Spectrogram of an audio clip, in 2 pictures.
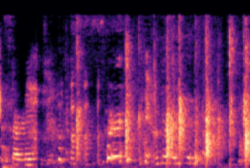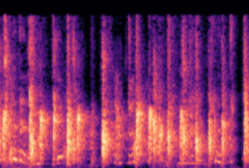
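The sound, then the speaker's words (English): A crowd doing a slow clap in unison, starting at a steady beat and continuing as a loud, sharp rhythm of claps, with a brief voice at the start and some murmuring underneath. “can we get a slow clap?”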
